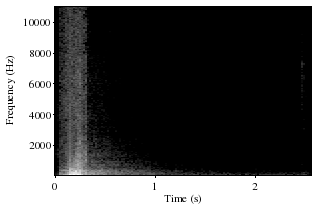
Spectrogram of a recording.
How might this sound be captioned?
BirdFlap3 Deeper
Fluttering sound for use in game development.
wing, bird, wings, flap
